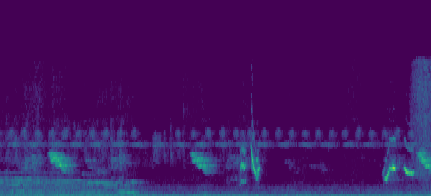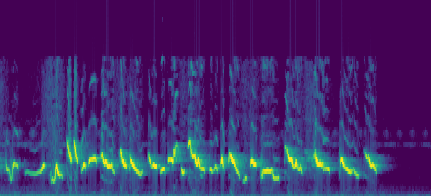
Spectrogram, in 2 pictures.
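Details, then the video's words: White-eye song for training lazy singers: scattered faint high notes, then a long, energetic run of rapid, wavering high whistles over about four seconds, bright and continuous, against a faint hum. "MASTERAN BURUNG PELECI, cocok untuk burung peleci malas bunyi"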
